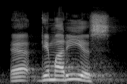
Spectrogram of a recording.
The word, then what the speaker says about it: Gemarias: Elisama, o escrivão, Delaías, filho de Semaías, Eunatã, filho de Aquibor, Gemarias, a pronúncia adequada é essa, filho de Safã, Zedequias, filho de Ananias, a todos os outros príncipes.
